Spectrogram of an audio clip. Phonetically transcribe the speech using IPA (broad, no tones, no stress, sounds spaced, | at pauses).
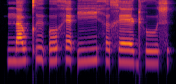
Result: n̪ a w kʼ ɨ ʔ o h ɛ ʔ iː h ə x ɛː ɖ h uː s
